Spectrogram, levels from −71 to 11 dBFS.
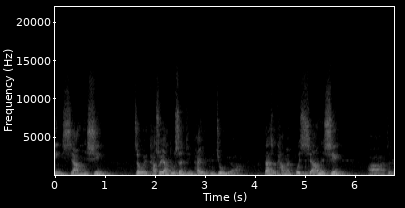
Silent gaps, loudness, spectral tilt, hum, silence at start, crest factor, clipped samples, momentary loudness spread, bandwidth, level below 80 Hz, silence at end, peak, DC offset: none; -33 LUFS; -5.5 dB/octave; none; 0 s; 16 dB; under 0.1%; 13 LU; 16 kHz; -58 dBFS; 0 s; -16 dBFS; under 0.1%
